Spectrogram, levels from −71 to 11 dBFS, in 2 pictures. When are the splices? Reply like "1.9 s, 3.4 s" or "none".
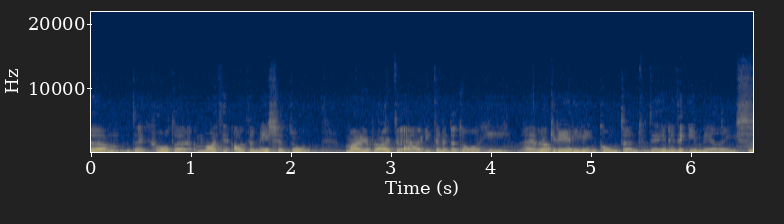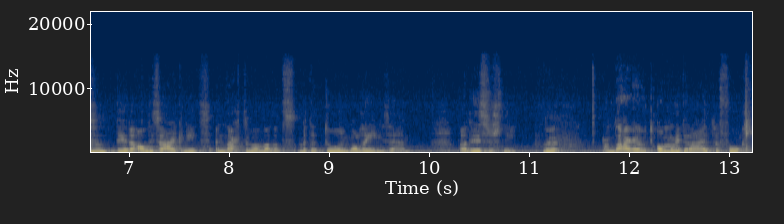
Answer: none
